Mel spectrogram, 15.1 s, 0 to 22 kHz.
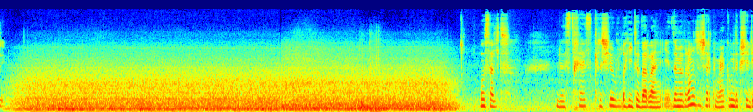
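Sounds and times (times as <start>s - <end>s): car road and engine noise: 0.0s - 15.0s.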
